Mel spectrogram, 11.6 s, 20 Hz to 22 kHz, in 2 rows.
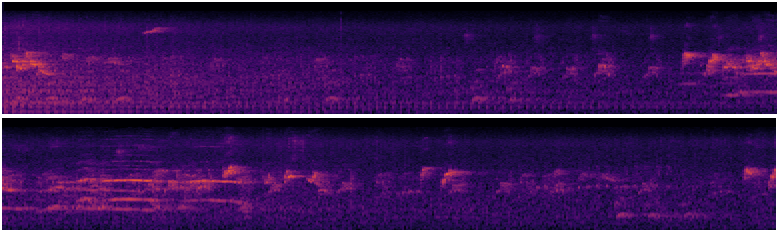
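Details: Red-whiskered bulbul decoy used in trapping, calling wild birds in on 26 November 2017, when 20 were caught: bright chirps and warbled whistles in rapid bursts, with several birds overlapping and quieter gaps between phrases.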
